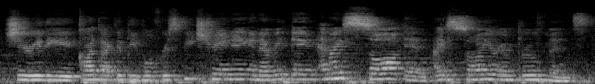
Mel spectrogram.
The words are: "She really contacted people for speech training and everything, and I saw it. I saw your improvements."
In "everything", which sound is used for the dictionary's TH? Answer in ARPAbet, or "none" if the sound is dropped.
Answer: TH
